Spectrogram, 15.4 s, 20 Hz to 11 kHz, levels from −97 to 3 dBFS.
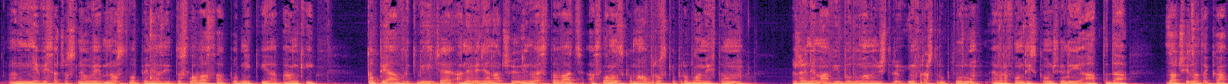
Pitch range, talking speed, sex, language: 105-110 Hz, 150 wpm, male, Slovak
